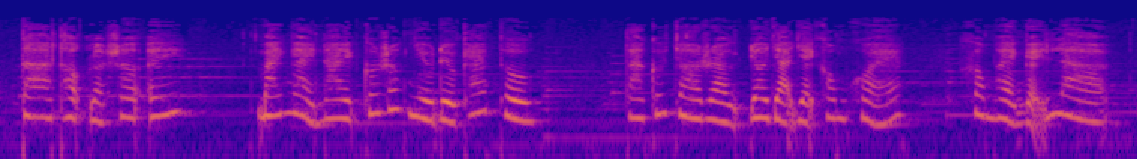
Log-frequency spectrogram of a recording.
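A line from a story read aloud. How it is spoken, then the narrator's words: Sad, slightly relieved voice. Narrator (Vietnamese): Kiều Sơ Huân yên tâm hơn một chút, giọng nói buồn buồn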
